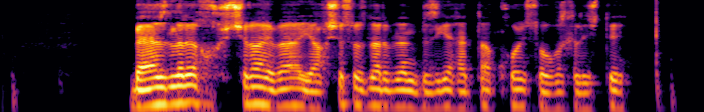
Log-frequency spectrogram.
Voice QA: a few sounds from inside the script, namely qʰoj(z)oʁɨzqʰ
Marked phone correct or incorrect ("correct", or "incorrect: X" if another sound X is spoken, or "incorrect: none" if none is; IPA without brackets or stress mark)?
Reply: incorrect: s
